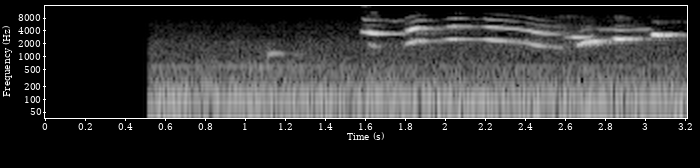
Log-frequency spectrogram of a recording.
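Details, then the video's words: Bird making a robotic sound: after a quiet start, wavering electronic-like whistles with gliding pitch, several linked tones over about two seconds. "Bird makes robotic sound"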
